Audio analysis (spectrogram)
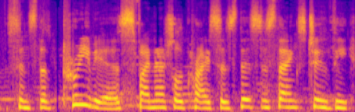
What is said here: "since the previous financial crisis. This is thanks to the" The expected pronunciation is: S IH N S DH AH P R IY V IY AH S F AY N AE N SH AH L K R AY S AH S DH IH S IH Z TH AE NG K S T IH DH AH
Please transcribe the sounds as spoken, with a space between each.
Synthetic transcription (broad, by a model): S IH N S DH AH P R IY V IY AH S F AY N AE N SH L K R AY S AH S DH IH S IH Z TH AE NG K S T IH DH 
